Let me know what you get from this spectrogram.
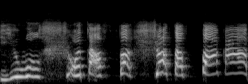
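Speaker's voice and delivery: shrill screeching scream, pitched very high. Recounting screaming at a man to his face, retelling a scream. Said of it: "I screamed at this man".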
